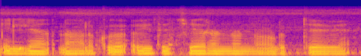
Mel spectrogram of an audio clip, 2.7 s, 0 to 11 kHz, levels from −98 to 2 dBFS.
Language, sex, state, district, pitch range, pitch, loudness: Kannada, male, Karnataka, Koppal, 100-105 Hz, 105 Hz, -15 LUFS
